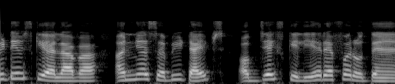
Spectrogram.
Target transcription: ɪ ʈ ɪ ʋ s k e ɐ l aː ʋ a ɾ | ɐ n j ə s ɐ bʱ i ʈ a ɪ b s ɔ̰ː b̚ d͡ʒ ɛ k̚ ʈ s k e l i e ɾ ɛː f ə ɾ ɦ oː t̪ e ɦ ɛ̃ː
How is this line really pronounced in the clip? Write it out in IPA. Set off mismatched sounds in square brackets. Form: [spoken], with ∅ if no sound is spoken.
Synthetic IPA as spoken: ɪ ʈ ɪ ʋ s k e ɐ l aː ʋ a [∅] | ɐ n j ə s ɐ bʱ i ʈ a ɪ [p] s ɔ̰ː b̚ d͡ʒ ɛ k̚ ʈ s k e l i e ɾ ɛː f ə ɾ ɦ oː t̪ e ɦ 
